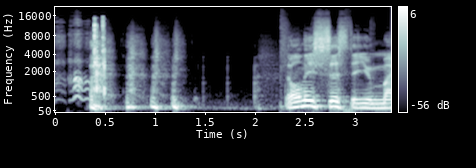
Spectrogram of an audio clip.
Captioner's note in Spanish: Hermana queef riendo; El médico de urgencias se ríe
